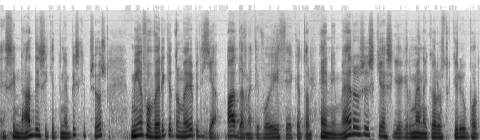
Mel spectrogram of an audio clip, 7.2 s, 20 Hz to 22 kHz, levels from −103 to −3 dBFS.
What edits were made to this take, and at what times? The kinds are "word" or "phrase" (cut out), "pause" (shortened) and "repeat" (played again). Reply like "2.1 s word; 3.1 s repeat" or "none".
3.7 s word; 4.6 s word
